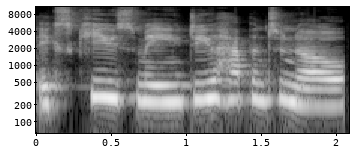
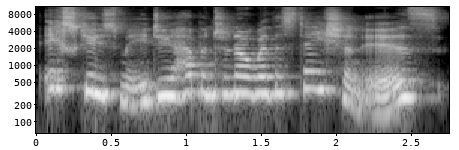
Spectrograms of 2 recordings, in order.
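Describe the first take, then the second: First: Said in the usual way. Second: "Excuse me" starts higher, the question rises up to "station"; polite intonation. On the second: Shown as a demonstration. Teacher models polite intonation for German learners, higher and rising. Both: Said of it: "if you then mind your intonation".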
